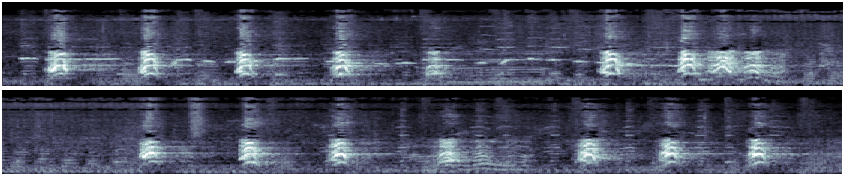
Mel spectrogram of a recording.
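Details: German Shepherd Dog, eleven months old, meeting a horse for the first time: a run of short, sharp barks repeated roughly every half second to second, with music playing throughout the background.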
